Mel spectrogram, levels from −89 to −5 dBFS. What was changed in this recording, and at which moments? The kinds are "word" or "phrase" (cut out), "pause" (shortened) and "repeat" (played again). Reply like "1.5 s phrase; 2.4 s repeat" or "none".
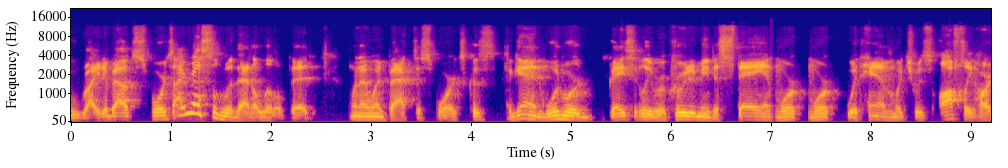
5.3 s pause; 7.4 s repeat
